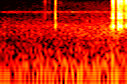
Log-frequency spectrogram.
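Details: Bluetooth speaker with no music playing, before repair: a couple of clicks, then a loud steady hiss with crackling that persists; noisy output, technician suspects a deteriorated amplifier IC.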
